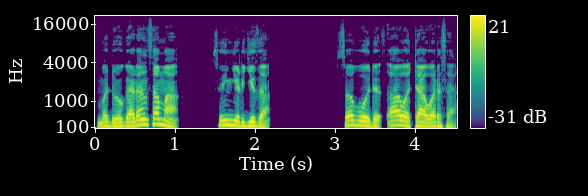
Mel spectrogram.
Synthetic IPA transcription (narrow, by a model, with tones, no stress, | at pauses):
mɐ˨doː˨ɡɐ˨ɽɐ˦nsɐ˦maː˨ | sʊ˦ɲjɪ˨rɡʲɪ˦za̰ː˨ʔ | sɐ˦boː˨da˨sʼaː˦wɐ˨taː˦˨wɐ˦rs̬a̰˨ʔ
